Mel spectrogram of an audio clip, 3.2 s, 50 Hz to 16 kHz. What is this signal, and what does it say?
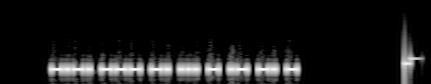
Morse code, heard as a keyed tone, about 46 wpm, 700 Hz. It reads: CONSTANT
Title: Sentences from Top 1500 Words - New Word Drill Alt - 45wpm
